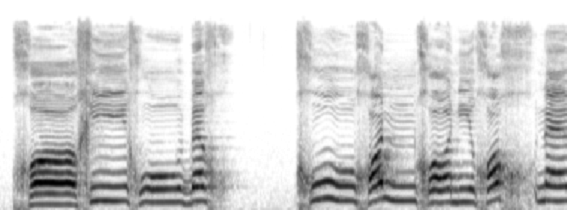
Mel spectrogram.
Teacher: Ini dua hurufnya, huruf kha dan huruf gha. Hurufnya keluar dari ujung tenggorokan. · Bunyi vokal huruf tebal adalah huruf o. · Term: huruf kho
